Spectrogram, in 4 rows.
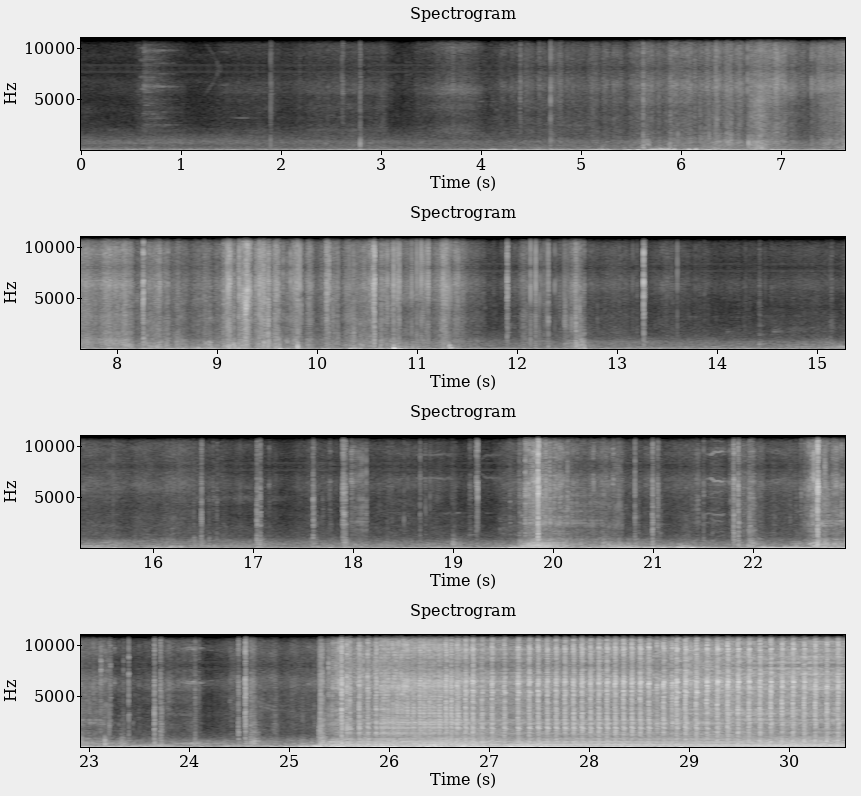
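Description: Knocks, clicks and rattles of the Garelli moped being handled, then about 25 s in its small two-stroke engine catches and runs loudly with a fast, even beat.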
